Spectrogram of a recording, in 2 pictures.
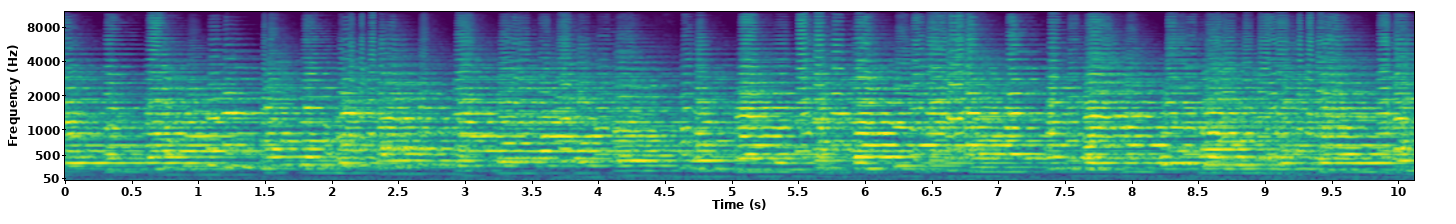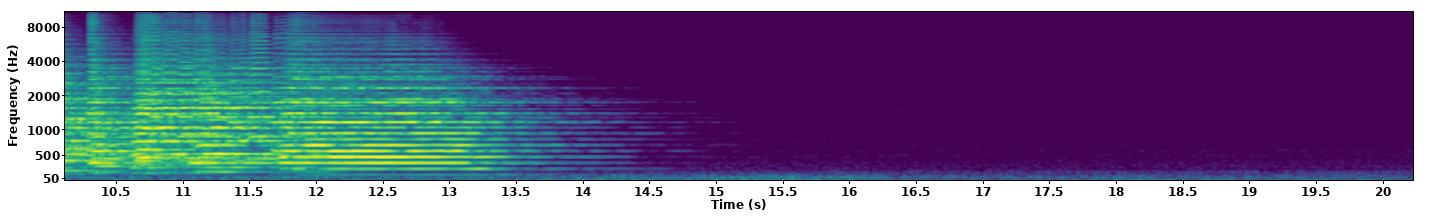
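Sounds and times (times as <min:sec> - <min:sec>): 
brass ensemble playing an arrangement for viols and continuo: 0:00.0 - 0:14.3.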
